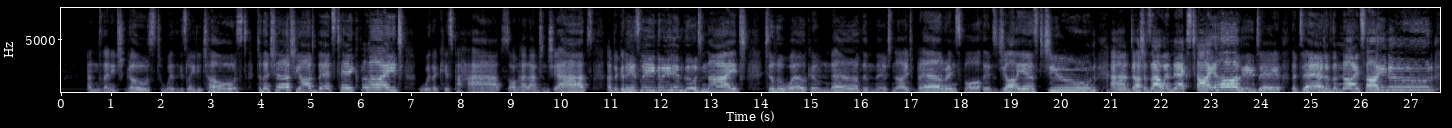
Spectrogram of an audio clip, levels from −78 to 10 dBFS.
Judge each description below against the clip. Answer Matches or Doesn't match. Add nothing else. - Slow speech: Matches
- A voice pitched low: Doesn't match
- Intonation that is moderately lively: Doesn't match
